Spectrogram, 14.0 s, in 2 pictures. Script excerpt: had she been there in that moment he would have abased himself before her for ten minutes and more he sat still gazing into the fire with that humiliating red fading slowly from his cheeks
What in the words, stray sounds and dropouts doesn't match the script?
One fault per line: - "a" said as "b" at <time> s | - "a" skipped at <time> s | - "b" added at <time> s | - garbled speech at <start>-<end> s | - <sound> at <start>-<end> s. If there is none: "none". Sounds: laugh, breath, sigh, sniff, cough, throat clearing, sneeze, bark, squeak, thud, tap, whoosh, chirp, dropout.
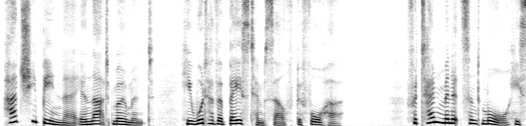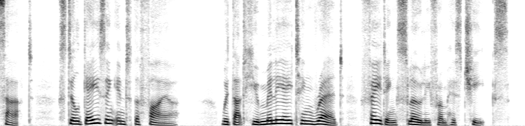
none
